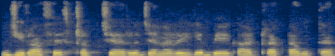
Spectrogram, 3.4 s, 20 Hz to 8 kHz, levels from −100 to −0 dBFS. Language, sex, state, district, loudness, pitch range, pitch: Kannada, female, Karnataka, Mysore, -23 LUFS, 230-255 Hz, 245 Hz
